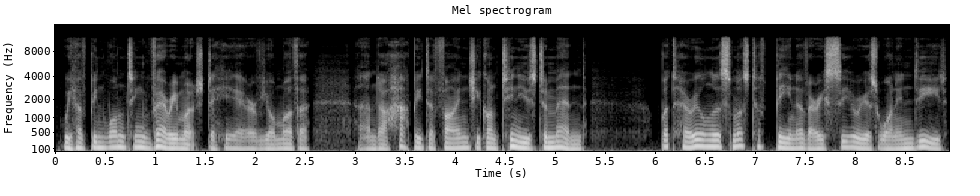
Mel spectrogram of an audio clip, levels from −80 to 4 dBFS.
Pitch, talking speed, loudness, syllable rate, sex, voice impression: 110 Hz, 210 wpm, -16 LUFS, 5.7 syllables/s, male, masculine, very adult-like, slightly thick, cool, slightly intellectual, calm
